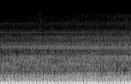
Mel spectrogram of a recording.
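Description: A KTM 1290 Super Adventure R motorcycle engine while riding, a loud, close, steady throbbing drone with a rapid pulsing beat and no pauses.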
